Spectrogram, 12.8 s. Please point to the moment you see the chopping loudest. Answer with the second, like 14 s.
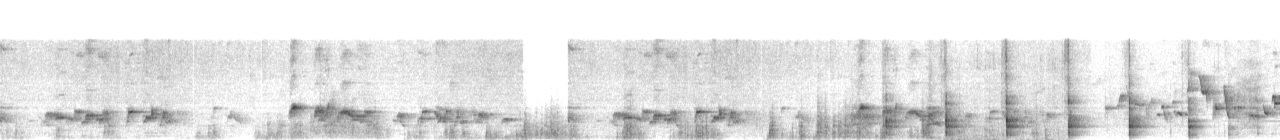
10 s.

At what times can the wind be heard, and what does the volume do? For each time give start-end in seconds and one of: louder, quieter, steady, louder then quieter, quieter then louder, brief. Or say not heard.
0.0-10.8 louder.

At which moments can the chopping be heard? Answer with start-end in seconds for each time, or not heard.
8.8-12.6.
